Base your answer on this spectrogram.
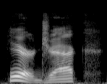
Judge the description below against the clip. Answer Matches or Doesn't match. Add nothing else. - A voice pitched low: Matches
